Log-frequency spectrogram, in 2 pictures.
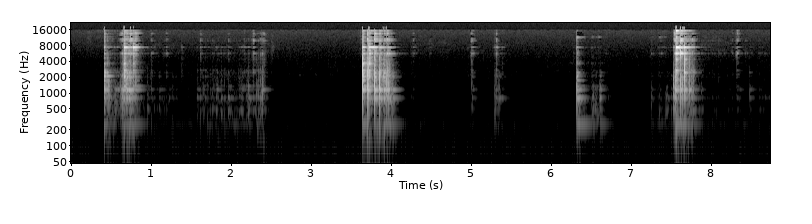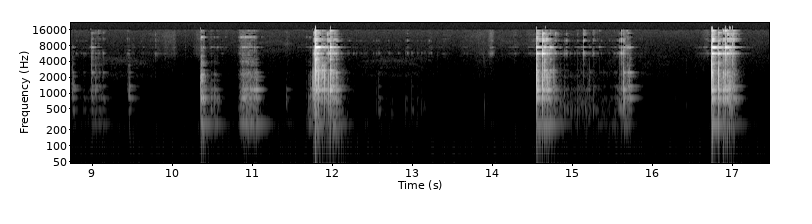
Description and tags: A small glass bottle being dropped and kicked around on concrete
